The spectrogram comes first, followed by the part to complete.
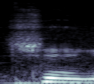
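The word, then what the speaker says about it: Qing: in China yeah that's the Ching Empire that's how it's pronounced Pui who's just you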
